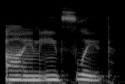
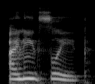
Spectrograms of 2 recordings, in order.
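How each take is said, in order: First: "I need sleep" dragged out slowly, grumbling; slow tired grumble. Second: Said in the usual way. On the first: A narrator's reading. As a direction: drag it out, tired and whiny. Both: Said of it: "I grumble".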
